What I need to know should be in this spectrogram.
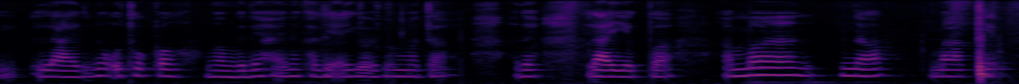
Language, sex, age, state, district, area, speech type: Manipuri, female, 45-60, Manipur, Bishnupur, rural, spontaneous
